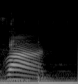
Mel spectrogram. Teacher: a voiced labial dental fricative and it is pronounced by pressing the lower lip against the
